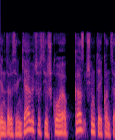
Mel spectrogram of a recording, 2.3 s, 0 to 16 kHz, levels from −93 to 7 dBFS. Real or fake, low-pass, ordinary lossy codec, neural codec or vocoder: real; 7.2 kHz; MP3, 64 kbps; none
